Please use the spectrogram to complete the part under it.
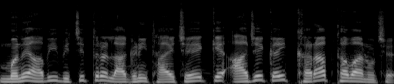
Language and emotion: Gujarati, fearful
